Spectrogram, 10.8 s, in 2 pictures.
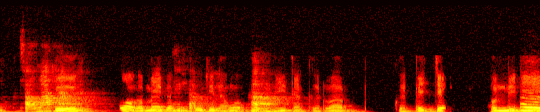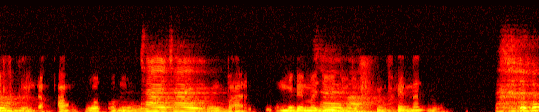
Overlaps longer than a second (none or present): none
